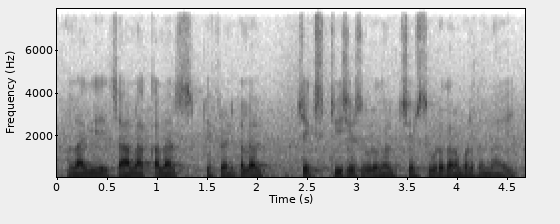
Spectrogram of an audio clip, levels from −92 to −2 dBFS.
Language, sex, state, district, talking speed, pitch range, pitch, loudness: Telugu, male, Telangana, Mahabubabad, 140 wpm, 120-130 Hz, 125 Hz, -15 LUFS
